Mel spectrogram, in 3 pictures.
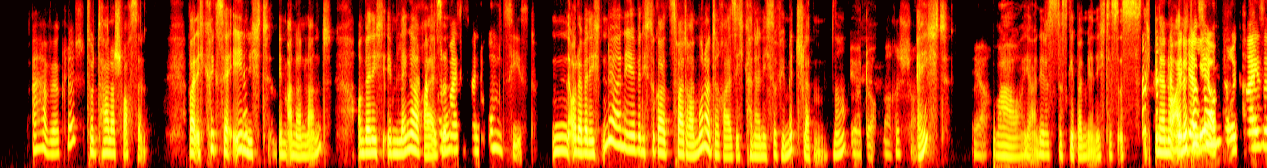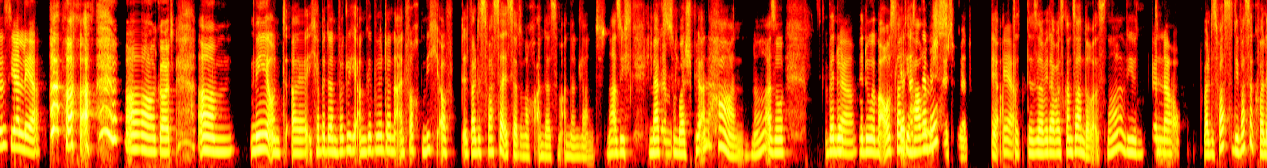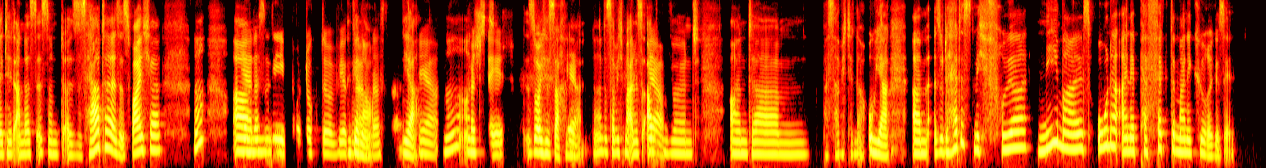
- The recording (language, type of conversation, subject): German, podcast, Was nimmst du von einer Reise mit nach Hause, wenn du keine Souvenirs kaufst?
- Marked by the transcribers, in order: static; unintelligible speech; distorted speech; joyful: "ich bin ja nur eine Person"; laugh; other background noise; laugh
